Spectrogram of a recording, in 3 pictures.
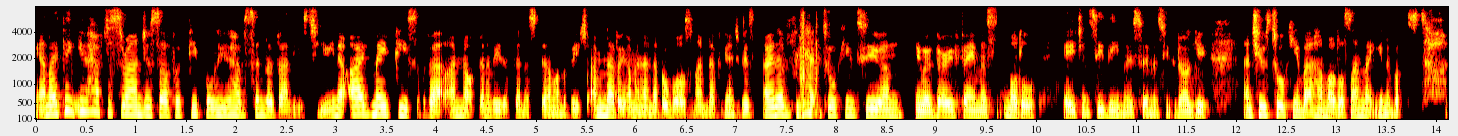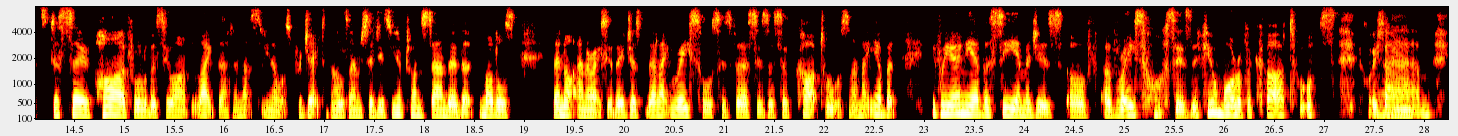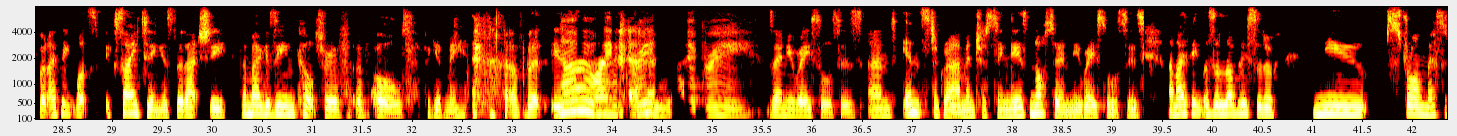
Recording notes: Joined me over zoom (where else?!).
